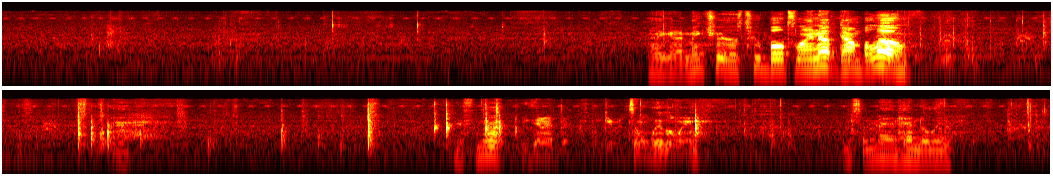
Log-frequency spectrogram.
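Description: Metal tools click and tap against engine parts.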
